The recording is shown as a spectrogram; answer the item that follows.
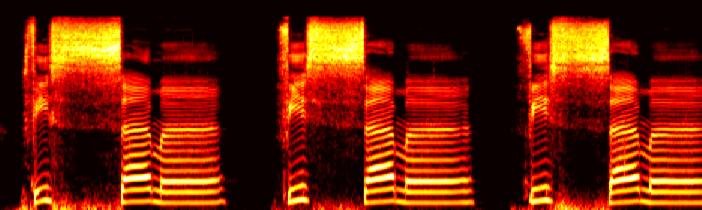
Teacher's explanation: ditekan huruf sin itu akan mengakibatkan suara, nafas, suara dan desisanya mengalir. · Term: tasydid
